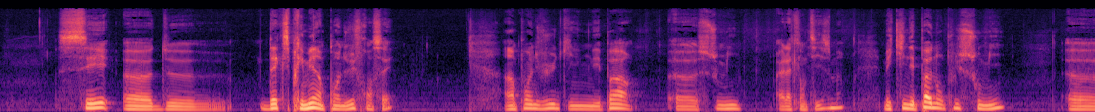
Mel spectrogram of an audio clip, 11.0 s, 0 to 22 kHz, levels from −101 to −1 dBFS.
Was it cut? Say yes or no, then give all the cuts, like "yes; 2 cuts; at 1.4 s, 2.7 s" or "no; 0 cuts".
yes; 1 cut; at 5.6 s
